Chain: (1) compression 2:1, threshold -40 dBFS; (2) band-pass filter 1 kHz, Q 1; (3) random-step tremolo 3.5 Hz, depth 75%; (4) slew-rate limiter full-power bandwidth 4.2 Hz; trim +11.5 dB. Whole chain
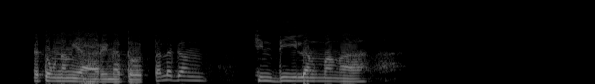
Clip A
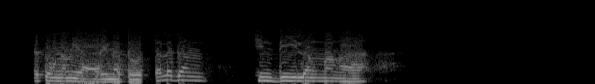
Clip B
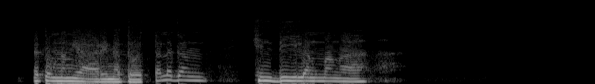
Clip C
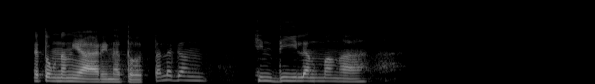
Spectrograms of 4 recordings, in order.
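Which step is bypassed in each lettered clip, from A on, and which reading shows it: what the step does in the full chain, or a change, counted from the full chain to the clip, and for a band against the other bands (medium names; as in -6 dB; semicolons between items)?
1, mean gain reduction 7.5 dB; 2, 125 Hz band +12.0 dB; 4, distortion -1 dB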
